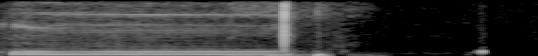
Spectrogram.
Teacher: If it is a waw mad, we don't say wa sound, no wa sound. It is a oo, 2 counts. You have to 2 counts, elongate it.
